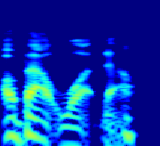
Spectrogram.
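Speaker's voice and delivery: low, hushed mock confusion; retold wary reply. Storyteller answering an accusation at a party, quietly puzzled. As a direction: answer small and quiet, imitating your puzzled self.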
